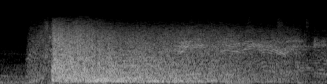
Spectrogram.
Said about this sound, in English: The blast shook the 28th-floor building, blowing windows into the street. The bombs are thought to be the work of a group of IRA terrorists.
